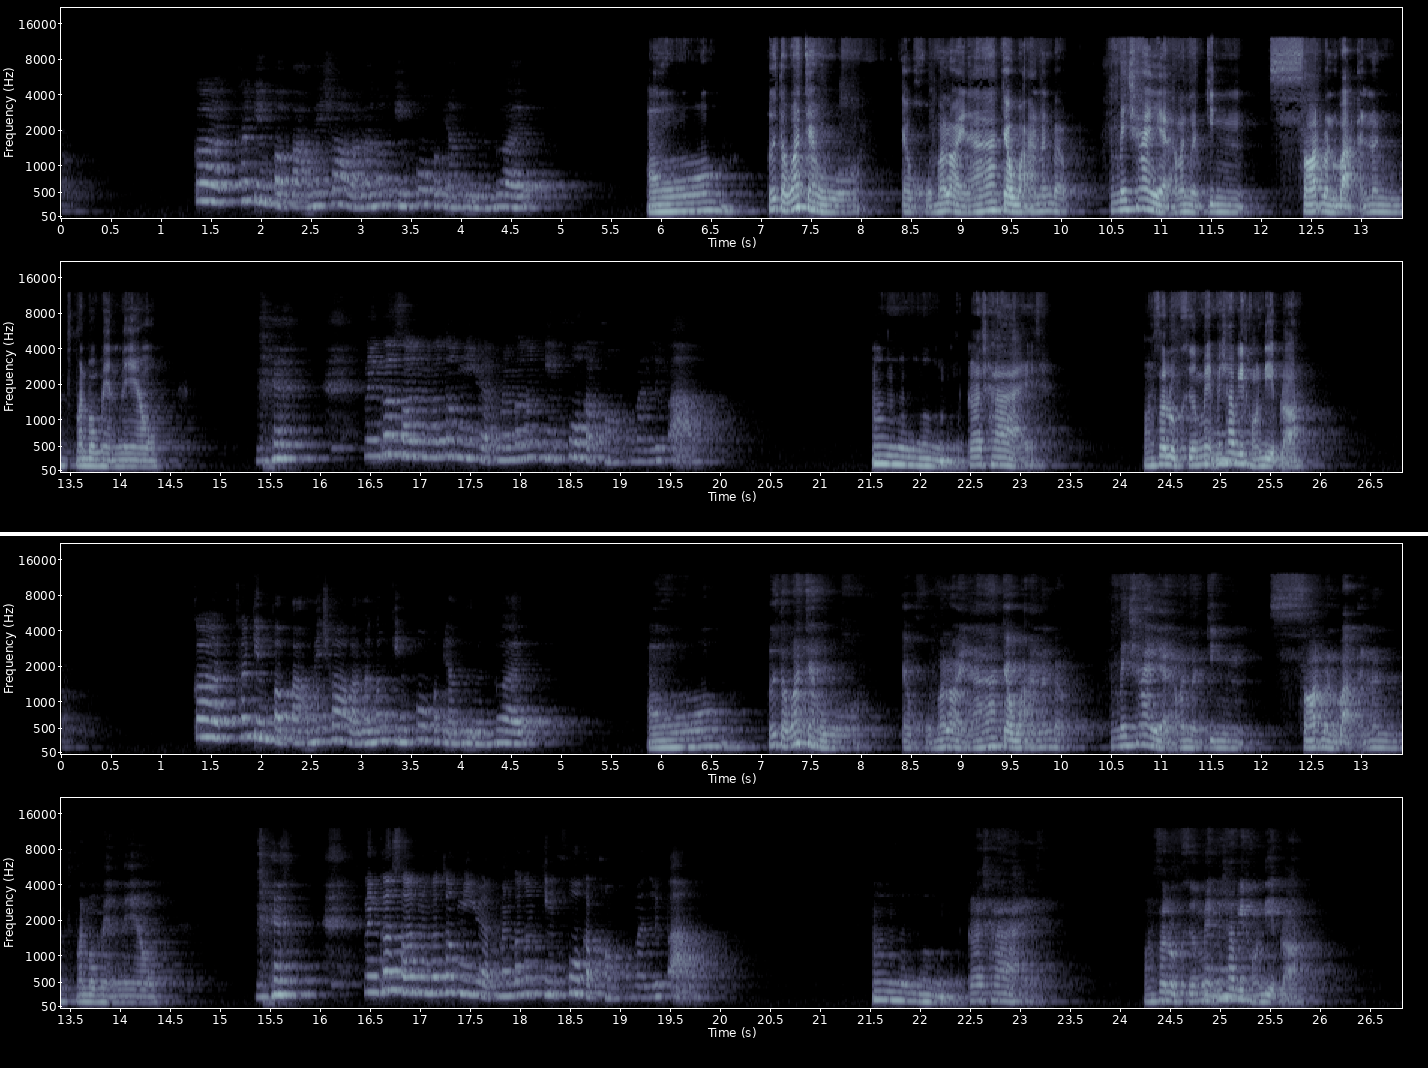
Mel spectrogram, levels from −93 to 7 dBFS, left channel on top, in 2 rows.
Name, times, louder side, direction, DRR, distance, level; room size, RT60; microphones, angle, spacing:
voice 1, 1.3-4.7 15.4-15.7 16.0-19.8 24.8-25.2, right 2 dB, 75° right, 1.3 m, -38 dB
voice 2, 5.9-6.8 7.1-8.0 8.4-10.1 10.5-14.4 21.5-23.3 24.2-25.9, left 6 dB, 75° left, 0.4 m, -32 dB
6.7 x 4.9 x 4.2 m
head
